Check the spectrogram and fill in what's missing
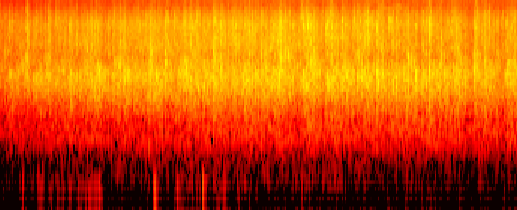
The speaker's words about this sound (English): clap to the Lord one more time.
